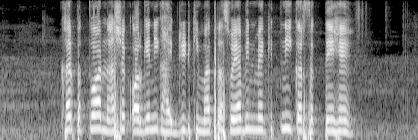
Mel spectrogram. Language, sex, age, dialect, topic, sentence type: Hindi, female, 25-30, Marwari Dhudhari, agriculture, question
